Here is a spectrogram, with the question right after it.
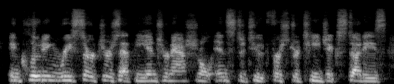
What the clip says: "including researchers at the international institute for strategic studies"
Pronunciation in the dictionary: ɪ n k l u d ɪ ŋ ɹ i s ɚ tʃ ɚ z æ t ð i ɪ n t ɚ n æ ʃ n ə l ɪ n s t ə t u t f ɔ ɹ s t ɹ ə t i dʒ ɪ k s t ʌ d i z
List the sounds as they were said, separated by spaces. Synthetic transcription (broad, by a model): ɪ n k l u d ɪ ŋ ɹ i s ɚ tʃ ɚ z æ t ð i ɪ n t ɚ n æ ʃ n l ɪ n s t ə t u t f ɔ ɹ s t ɹ ə t i dʒ ɪ k s t ʌ d i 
